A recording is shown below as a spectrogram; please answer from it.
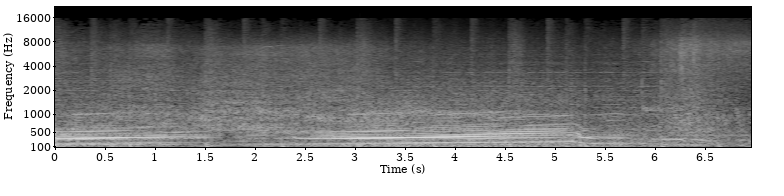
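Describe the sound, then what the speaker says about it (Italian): A Ferrari California T with a turbocharged V8 pulls hard under acceleration, its engine note rising steadily and loud with a brief gear-change dip, a short tire squeal near the end. "stiamo sfruttando principalmente le doti di ripresa del nuovo V8 Ferrari"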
